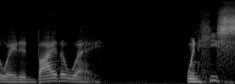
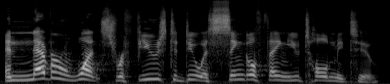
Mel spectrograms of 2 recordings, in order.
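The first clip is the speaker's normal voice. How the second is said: raised, aggrieved complaint; older son yelling at his dad, bitter; resentful son; 6 semitones higher, 6 dB louder than usual. Retold or imitated. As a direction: list your grievances at your father. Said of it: "yelling at his dad".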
